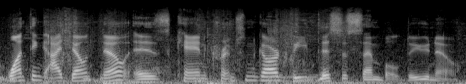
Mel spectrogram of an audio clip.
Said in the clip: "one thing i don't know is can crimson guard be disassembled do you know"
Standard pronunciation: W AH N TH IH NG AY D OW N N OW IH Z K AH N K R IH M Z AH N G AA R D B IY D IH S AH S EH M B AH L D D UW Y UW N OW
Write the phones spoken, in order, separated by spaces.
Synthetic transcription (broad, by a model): W AH N TH IH NG AY D OW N N OW IH Z K AH N K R IH M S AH N G AA R D B IY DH IH S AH S EH M B L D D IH Y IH N OW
